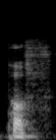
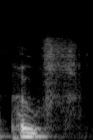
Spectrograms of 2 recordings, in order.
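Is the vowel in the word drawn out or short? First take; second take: short; drawn out. First: The vowel is short and clipped. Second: The vowel is long and drawn out. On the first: The speaker calls it right. "it's a puff" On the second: The speaker calls it wrong. "drag out those O's like he does"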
